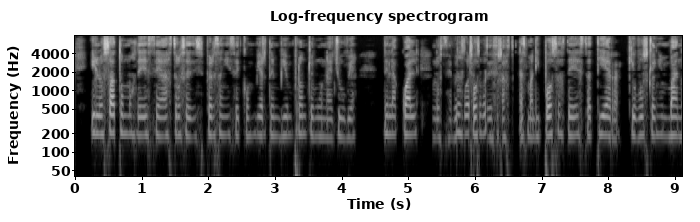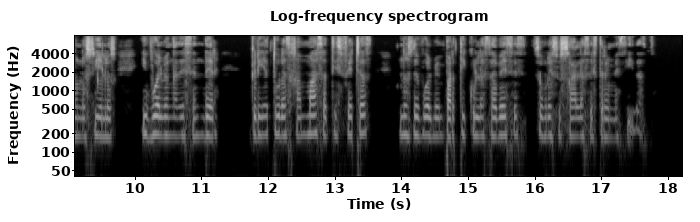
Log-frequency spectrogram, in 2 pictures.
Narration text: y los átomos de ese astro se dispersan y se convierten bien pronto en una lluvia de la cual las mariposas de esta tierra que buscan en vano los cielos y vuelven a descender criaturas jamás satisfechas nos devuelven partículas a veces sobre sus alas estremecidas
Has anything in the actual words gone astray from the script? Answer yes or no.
yes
